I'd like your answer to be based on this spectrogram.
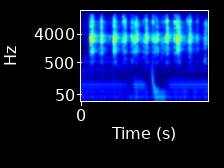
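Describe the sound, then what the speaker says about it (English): Fingers type quickly on a clicky Newfie RGB mechanical keyboard, about a dozen sharp, close key clicks in a brisk, slightly uneven rhythm. "I personally love a good clicky keyboard."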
